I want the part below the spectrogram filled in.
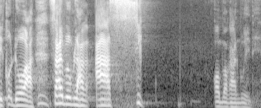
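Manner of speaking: ordinary delivery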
